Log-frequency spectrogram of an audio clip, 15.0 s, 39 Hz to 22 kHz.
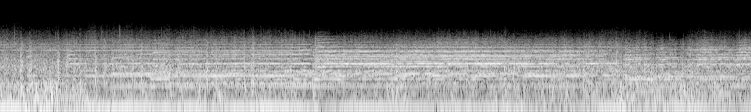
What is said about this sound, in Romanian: De mai bine de 5 ore trenul gonește cu o viteză nebună spre sud.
